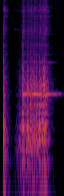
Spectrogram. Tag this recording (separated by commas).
dishes, pots and pans, home sounds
